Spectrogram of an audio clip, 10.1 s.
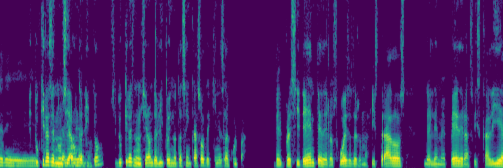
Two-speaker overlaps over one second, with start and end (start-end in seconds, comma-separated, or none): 0.6-1.9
